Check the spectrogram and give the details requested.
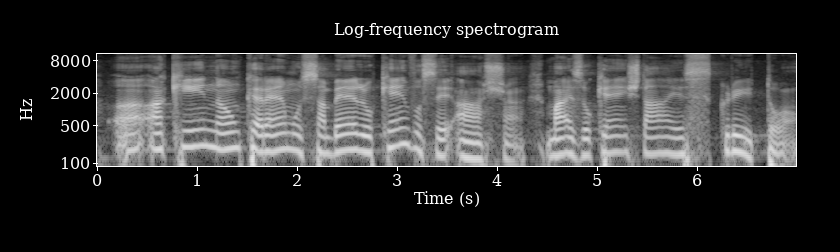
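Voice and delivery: soft, put-on American accent on Portuguese. Retelling what an american pastor said to the speaker, imitating an american accent. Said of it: "falou assim com o sotaque dele".

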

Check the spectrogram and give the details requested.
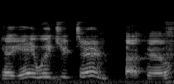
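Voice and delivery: punchy attitude, landing hard on last word "bucko". Showing how to deliver bucko with a little stank on the end. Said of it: "if you add a little stank on it towards the end".

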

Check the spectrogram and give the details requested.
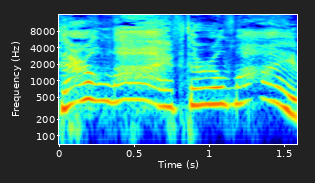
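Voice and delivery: play-acted, very high, excited, joyful child's shout. Recalling a boy running out as the garage door opened: retelling a child's yell. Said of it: "And he's yelling".

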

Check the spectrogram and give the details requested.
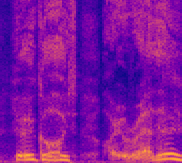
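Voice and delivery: hoarse, blown-out, wrecked, high-pitched voice. Retelling greeting the crowd after losing the voice: imitating own hoarse voice. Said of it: "my voice is so fucked up".

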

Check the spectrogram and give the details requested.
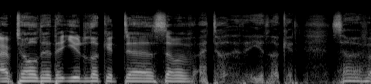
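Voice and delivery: hushed, soft, barely voiced, under-the-breath whisper. Retelling a film scene at a bar: Mickey Rourke impression, whispering.

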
